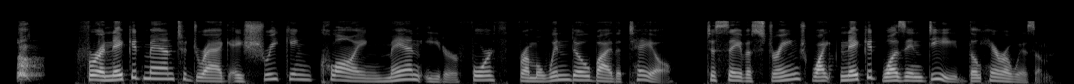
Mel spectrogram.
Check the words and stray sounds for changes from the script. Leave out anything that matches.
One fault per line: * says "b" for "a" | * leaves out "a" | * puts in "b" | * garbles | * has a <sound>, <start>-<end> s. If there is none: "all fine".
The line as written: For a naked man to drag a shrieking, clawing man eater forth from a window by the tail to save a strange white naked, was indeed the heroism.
* has a bark, 0.2-0.5 s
